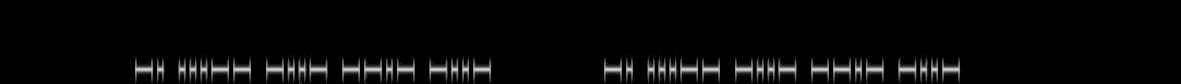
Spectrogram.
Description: Morse code, heard as a keyed tone, about 22 wpm, 700 Hz. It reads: N3XQX N3XQX
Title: USA Call Signs - 5 Characters - Repeated 2x - 22wpm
